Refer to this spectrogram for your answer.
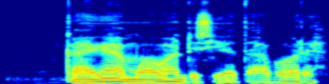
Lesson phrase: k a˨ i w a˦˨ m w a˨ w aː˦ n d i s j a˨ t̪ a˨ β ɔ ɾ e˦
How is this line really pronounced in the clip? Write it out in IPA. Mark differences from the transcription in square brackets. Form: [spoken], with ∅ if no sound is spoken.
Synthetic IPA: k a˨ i [ɣ] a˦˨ m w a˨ w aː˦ n d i s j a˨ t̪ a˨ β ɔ ɾ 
